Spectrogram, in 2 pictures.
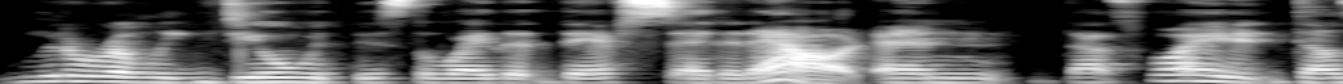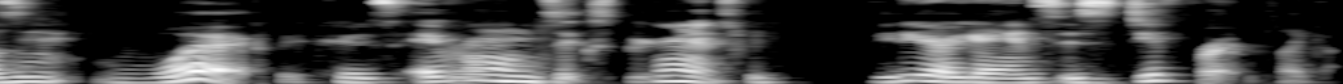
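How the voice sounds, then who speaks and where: A woman's voice: fairly low pitch, moderate pace, a little mellow, poor audio. A woman co-hosting a podcast, talking casually in an opinionated, informal way with some swearing. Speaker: podcast co-host. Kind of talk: casual panel discussion.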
